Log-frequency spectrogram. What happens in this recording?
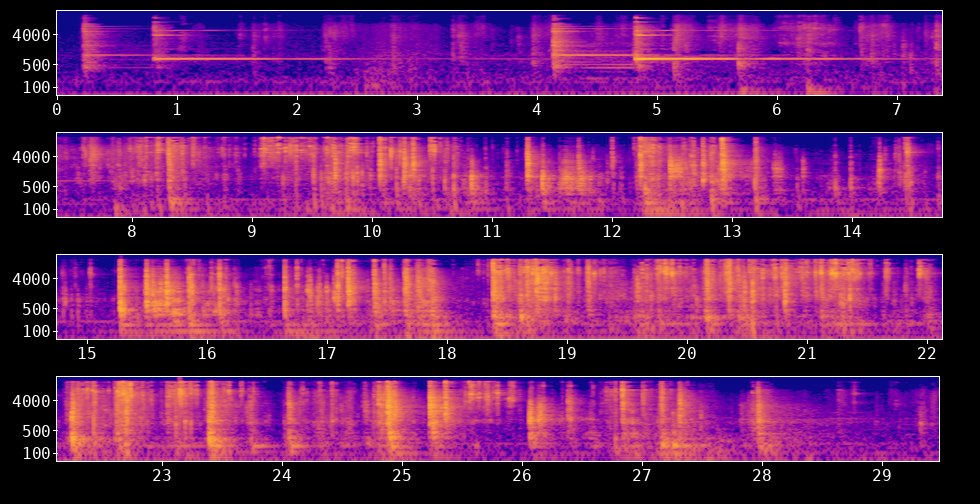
My mom cameback home and rang into the doorbell. I walked to her, my clothes ruffling a tiny bit, I then proceeded to take the keychain out and open the door for her.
